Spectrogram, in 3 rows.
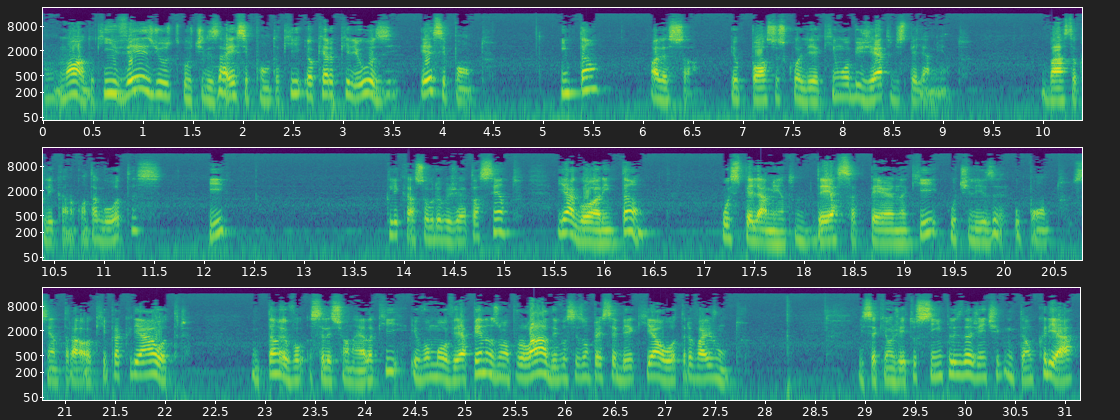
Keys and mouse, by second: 3.0 click, 5.7 click, 10.1 click, 14.2 middle click, 17.2 click, 23.7 click, 24.9 g, 28.7 middle click, 29.3 ctrl+middle click, 29.7 middle click.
